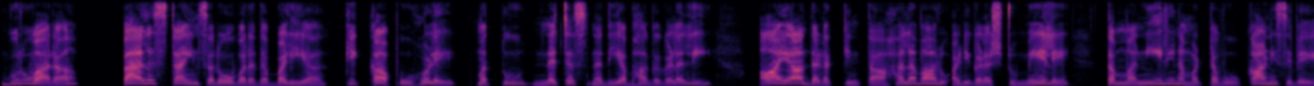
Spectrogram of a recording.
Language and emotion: Kannada, neutral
